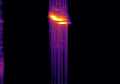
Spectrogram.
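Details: A single bright, slurred seedeater note, high and falling slightly, lasting a fraction of a second against silence, from a classic curió praia song meant for correcting a bird's song.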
